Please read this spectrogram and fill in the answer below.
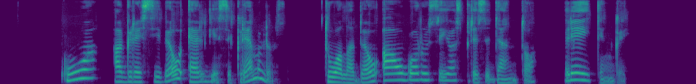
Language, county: Lithuanian, Kaunas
